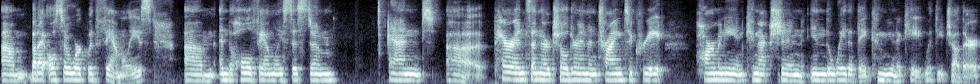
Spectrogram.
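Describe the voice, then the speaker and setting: A woman with a fairly low pitch and a plain, everyday voice speaks at a moderate pace with fairly even intonation. The recording is very clean, with a silent background. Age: 30s. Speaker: family and career coach. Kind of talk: panel discussion.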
